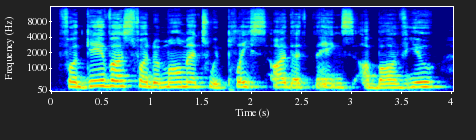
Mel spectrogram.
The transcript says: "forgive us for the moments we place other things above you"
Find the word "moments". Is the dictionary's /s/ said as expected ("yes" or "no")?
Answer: no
